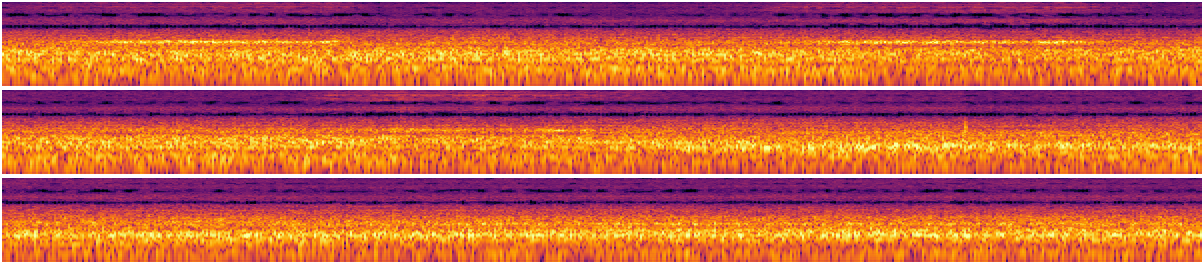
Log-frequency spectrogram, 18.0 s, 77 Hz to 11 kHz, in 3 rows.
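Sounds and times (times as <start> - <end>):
person snoring: 3.9 - 5.6, 7.6 - 9.0.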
